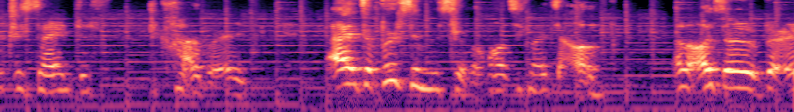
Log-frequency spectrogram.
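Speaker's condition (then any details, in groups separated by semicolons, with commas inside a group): Cerebral palsy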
